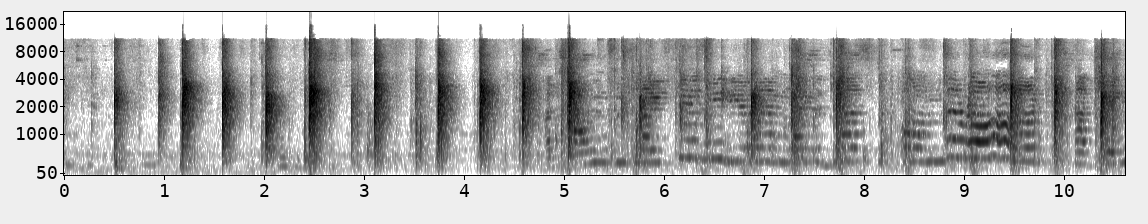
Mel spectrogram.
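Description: Hand claps keeping a steady beat, about two to three a second, to open a flamenco-flavoured song. About five seconds in a woman's voice starts singing over the clapping.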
